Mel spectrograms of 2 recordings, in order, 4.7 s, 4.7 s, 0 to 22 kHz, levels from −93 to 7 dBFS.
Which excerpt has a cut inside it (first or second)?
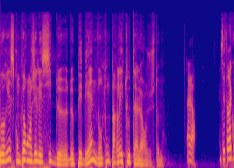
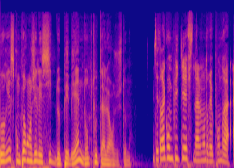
second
